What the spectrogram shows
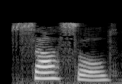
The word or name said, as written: sossled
